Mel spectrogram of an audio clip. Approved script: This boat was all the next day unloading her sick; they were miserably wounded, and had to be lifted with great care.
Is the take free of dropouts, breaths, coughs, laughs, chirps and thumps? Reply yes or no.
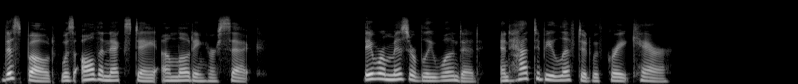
yes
